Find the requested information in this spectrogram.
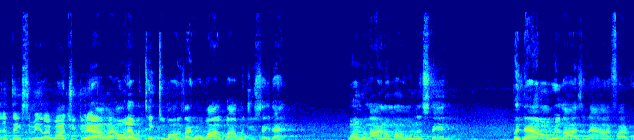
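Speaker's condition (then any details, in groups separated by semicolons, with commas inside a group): No condition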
